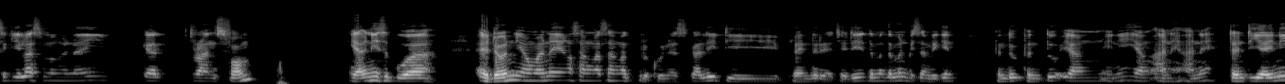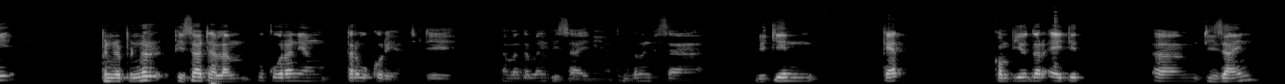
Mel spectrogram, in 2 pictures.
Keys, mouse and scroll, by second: 7.0-8.9 drag, 9.7-10.1 scroll up 2, 10.5-11.7 scroll down 2.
